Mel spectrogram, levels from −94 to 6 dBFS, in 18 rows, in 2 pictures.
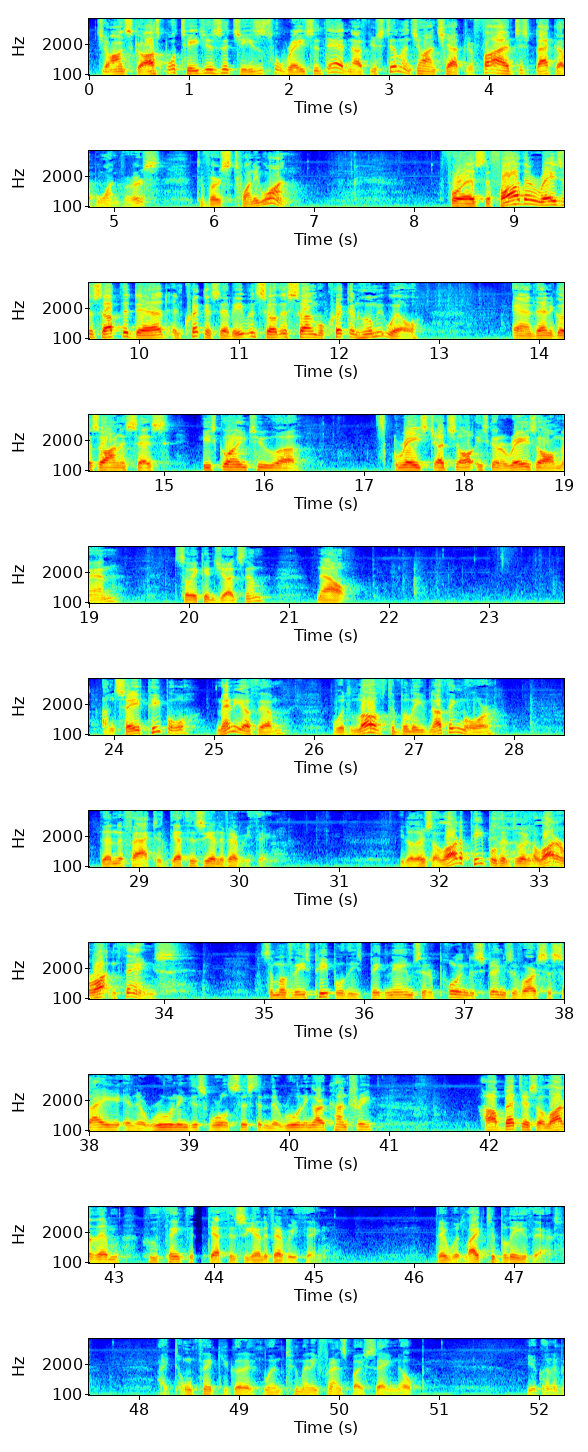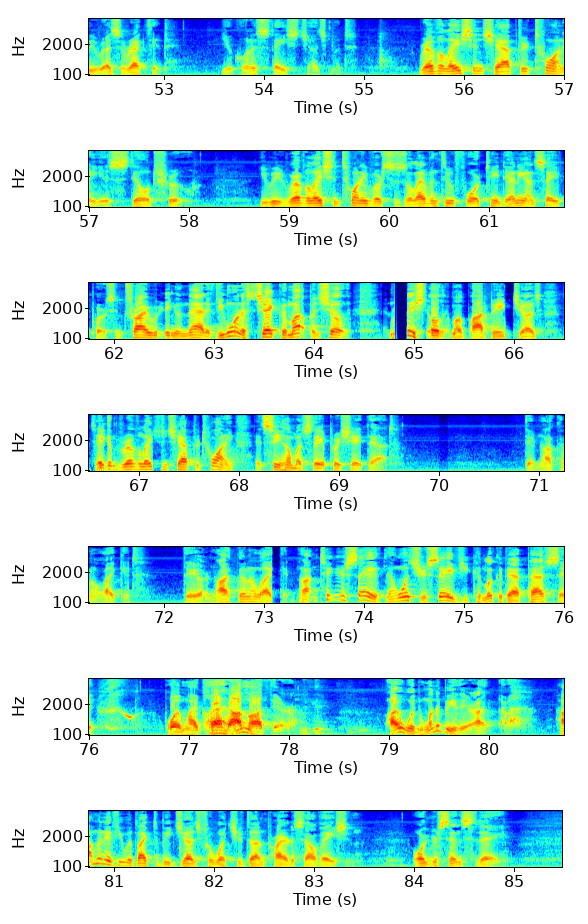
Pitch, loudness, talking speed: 120 Hz, -14 LUFS, 205 wpm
